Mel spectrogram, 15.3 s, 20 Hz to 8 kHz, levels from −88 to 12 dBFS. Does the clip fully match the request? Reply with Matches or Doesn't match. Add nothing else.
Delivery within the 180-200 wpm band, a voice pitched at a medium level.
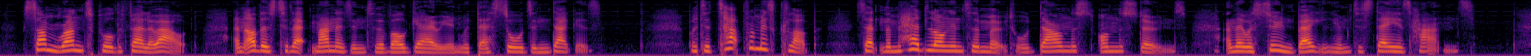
Doesn't match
